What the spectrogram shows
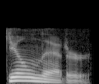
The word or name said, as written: gillnetter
